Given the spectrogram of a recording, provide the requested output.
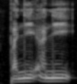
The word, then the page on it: pazi azi: Apatani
